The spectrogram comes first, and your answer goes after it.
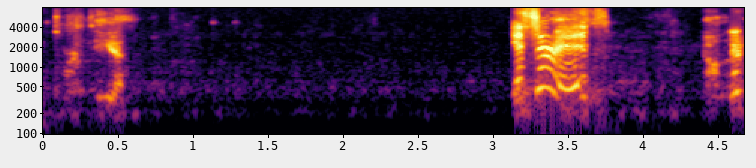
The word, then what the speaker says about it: tortilla: there's no athena missouri guess what there's no l's in tortilla yes there is no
